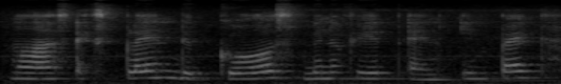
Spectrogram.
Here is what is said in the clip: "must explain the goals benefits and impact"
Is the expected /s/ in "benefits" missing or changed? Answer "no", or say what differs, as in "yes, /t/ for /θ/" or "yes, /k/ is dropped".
yes, /s/ is dropped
